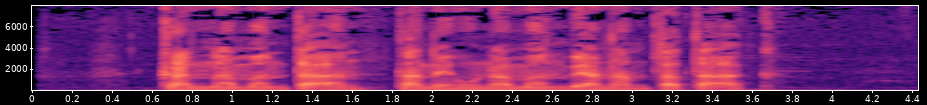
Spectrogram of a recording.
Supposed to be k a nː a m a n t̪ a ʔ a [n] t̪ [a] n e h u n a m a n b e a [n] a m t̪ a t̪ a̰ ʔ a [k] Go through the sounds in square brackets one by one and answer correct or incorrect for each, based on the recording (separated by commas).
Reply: correct, correct, correct, correct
